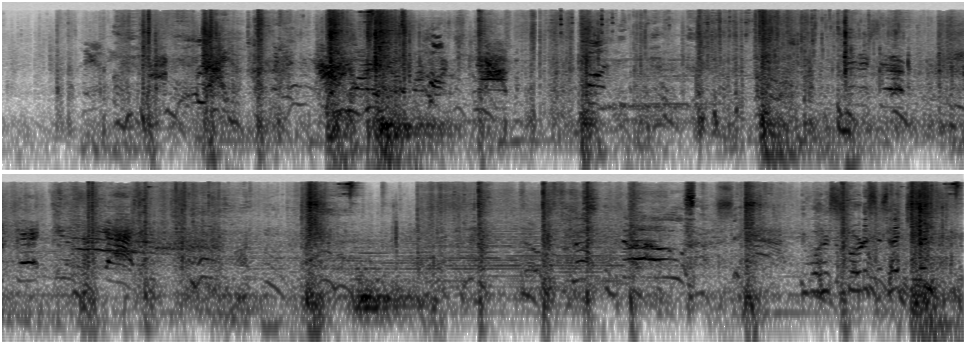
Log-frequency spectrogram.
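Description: Men grunt and cry out as they fight.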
